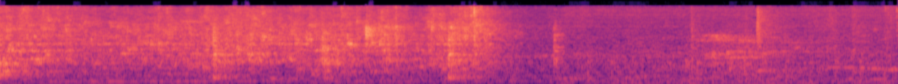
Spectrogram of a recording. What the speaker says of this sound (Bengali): এতে প্রথমে আমি জল দিয়ে দেবো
